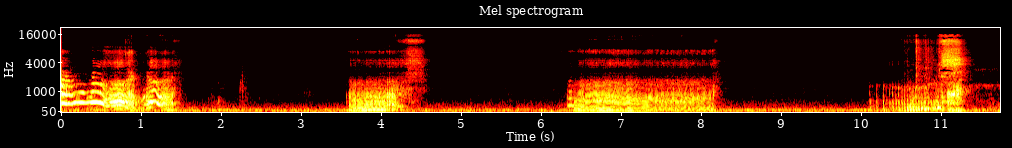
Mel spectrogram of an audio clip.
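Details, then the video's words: Bowser the pug vocalizing indoors while puppies play on the television: a high wavering whine at the start, then separated bursts of throaty grumbling and talking noises with quiet gaps between them. "Pug Bowser Barking"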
